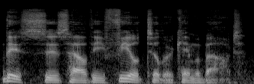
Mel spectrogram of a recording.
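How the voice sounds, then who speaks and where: A grave, formal knight. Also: male voice, sits low, lively intonation, a little slow, gravelly, fairly bright tone, slightly rough, heavily acted. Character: solemn male knight, grave keeper of ancient secrets. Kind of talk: video game voice acting.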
